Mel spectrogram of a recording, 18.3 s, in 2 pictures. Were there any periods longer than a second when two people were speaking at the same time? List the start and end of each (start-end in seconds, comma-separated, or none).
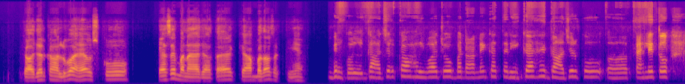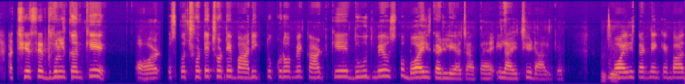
none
